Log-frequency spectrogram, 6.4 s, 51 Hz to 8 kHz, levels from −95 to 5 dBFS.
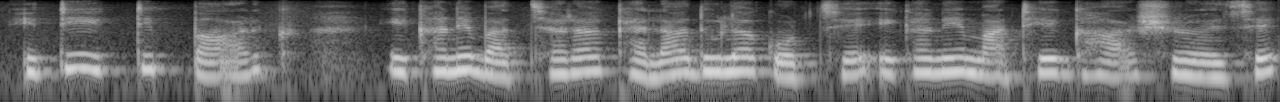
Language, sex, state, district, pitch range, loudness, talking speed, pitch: Bengali, female, West Bengal, Jalpaiguri, 190-230 Hz, -21 LUFS, 110 wpm, 220 Hz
